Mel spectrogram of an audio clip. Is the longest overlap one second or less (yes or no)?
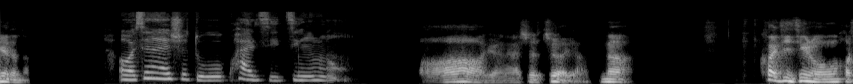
yes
